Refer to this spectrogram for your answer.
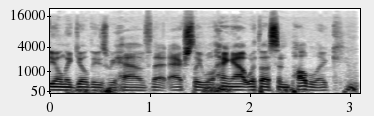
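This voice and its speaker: This is a man speaking. His pitch is fairly low. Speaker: podcaster. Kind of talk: convention panel talk. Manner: loud.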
